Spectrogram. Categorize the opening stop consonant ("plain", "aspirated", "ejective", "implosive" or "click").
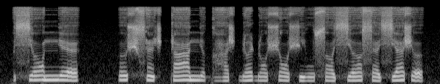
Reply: plain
